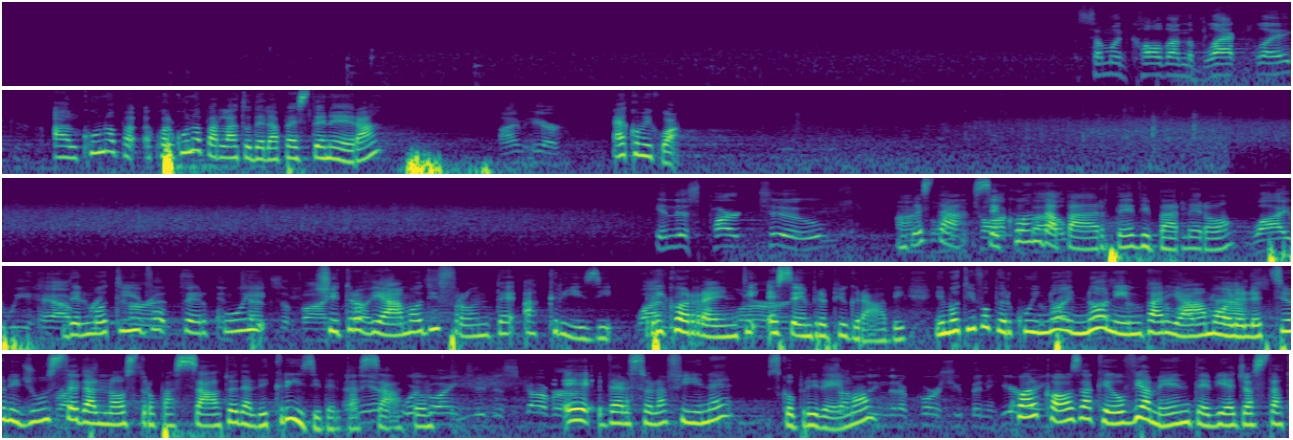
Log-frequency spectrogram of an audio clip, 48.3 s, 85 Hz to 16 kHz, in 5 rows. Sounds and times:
Speech: 8.1 - 12.5, 13.4 - 14.8, 24.3 - 48.3.

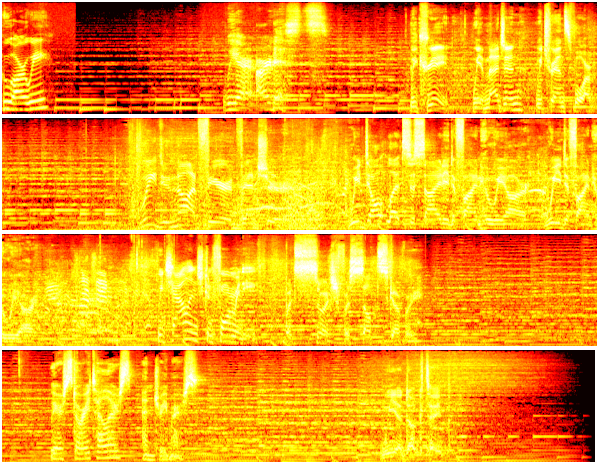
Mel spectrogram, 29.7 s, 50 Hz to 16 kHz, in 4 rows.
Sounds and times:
Music: 0.0 - 29.7.

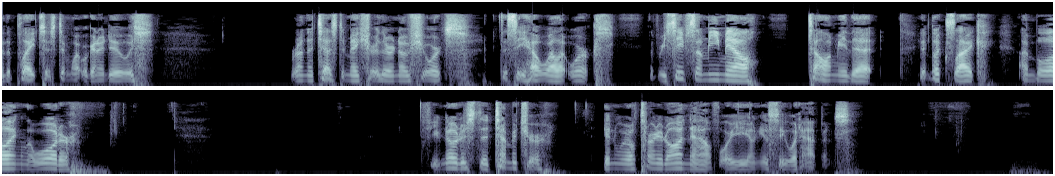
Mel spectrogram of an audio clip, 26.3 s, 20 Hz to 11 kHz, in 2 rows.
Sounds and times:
Speech: 0.0 - 2.0, 3.6 - 9.5, 10.1 - 14.2, 18.4 - 20.1, 20.7 - 23.9.

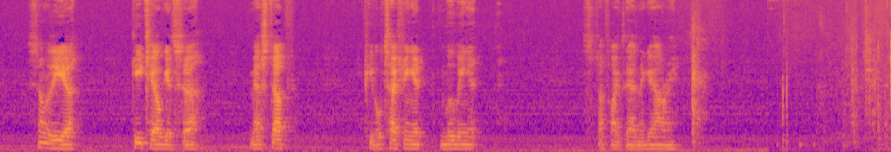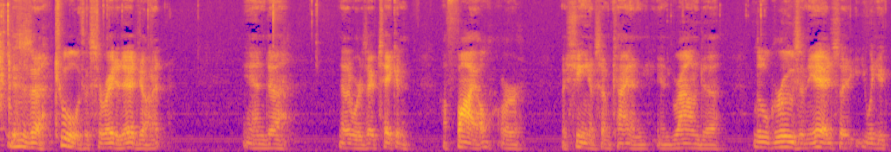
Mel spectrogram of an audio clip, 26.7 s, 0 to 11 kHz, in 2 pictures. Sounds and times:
Inside, small room: 0.0 - 26.7
Speech: 0.4 - 1.2, 2.0 - 3.1, 3.8 - 4.5, 5.4 - 7.2, 8.8 - 10.2, 13.4 - 16.0, 17.0 - 17.8, 18.4 - 26.7.

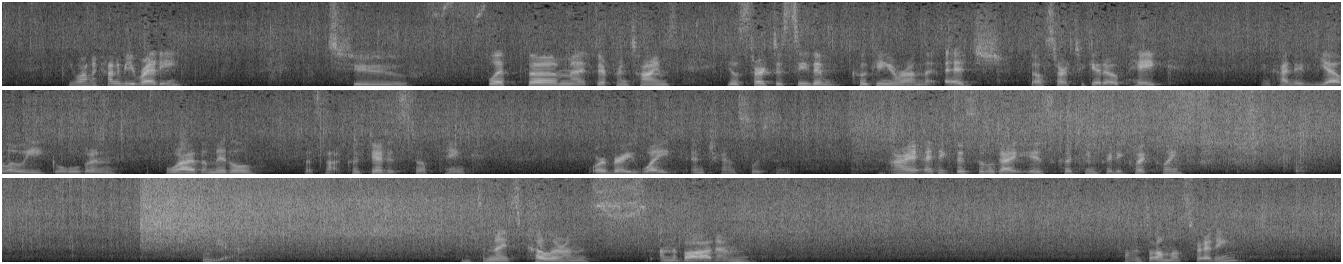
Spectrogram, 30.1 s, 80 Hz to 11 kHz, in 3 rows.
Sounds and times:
Speech: 0.5 - 1.4, 2.5 - 8.8, 9.4 - 13.6, 14.5 - 16.0, 16.6 - 19.0, 21.6 - 22.1, 23.5 - 25.8, 28.5 - 29.4.

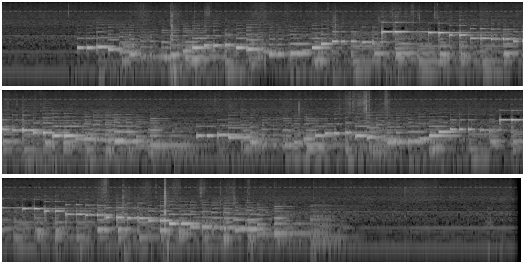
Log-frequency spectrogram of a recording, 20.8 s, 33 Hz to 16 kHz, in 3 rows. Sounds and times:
Music: 1.0 - 18.8.

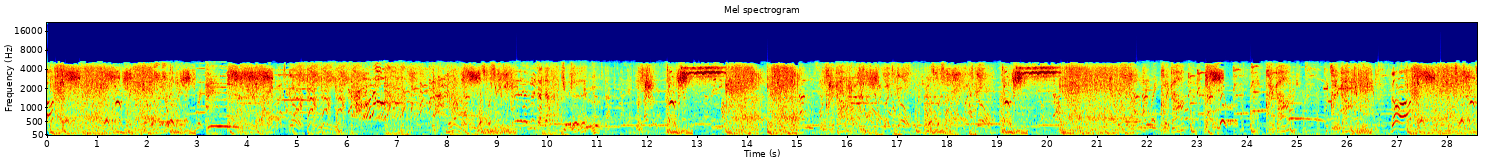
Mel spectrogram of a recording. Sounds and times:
Music: 0.0 - 28.6.

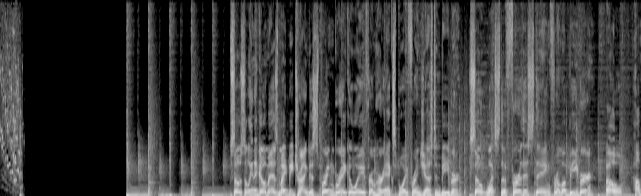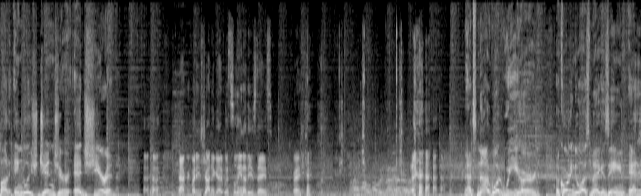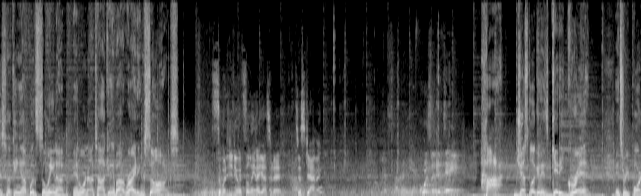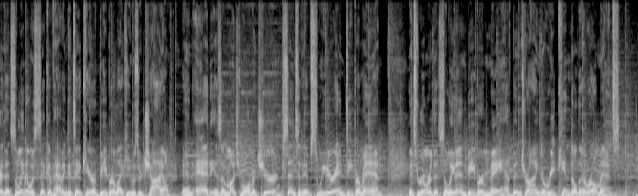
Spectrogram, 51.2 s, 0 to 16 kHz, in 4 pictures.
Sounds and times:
Music: 2.6 - 51.2
Speech: 4.6 - 15.2, 22.1 - 29.2, 33.4 - 50.8.

